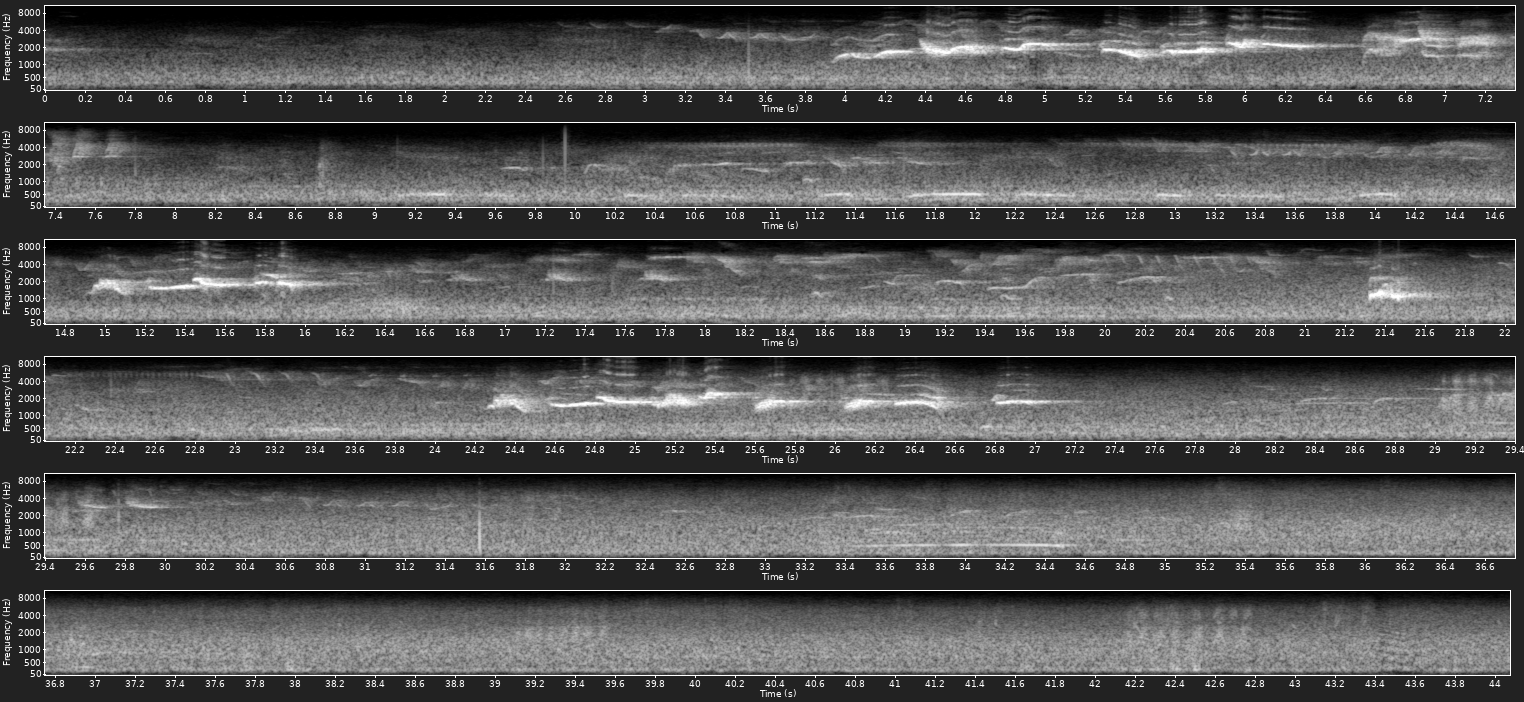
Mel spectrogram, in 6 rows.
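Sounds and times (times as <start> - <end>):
birds singing: 0.0 - 8.4, 9.1 - 35.2
background ambience: 0.0 - 44.0.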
